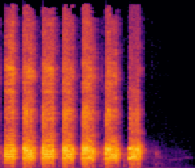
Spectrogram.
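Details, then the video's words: Female red junglefowl in a mating call lure: seven harsh, buzzy cackling notes in quick even succession, each about a sixth of a second long. "suara pikat ayam hutan betina minta kawin"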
